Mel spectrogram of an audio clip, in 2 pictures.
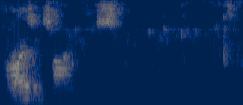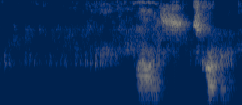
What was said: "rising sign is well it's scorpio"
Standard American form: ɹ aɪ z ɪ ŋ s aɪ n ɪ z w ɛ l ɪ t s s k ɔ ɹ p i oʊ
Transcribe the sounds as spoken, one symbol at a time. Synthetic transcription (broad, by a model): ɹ aɪ z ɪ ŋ s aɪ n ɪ s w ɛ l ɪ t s s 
